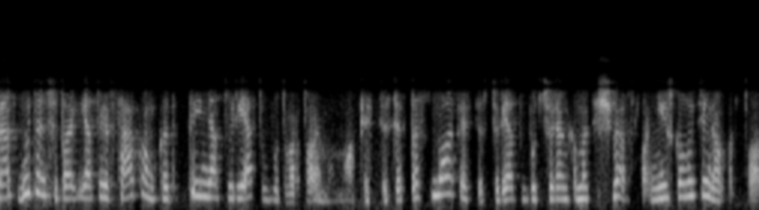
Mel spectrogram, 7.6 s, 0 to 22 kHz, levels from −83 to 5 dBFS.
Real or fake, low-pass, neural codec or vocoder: real; 7.2 kHz; none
